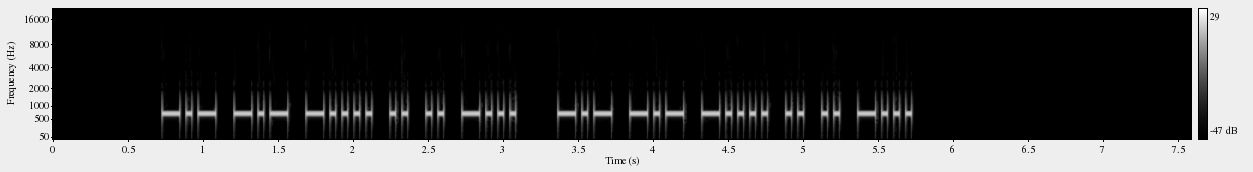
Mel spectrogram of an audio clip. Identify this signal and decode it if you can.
Morse code, heard as a keyed tone, about 30 wpm, 700 Hz. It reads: KK6IIB KK6IIB
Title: USA Call Signs Repeated 2x 30wpm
